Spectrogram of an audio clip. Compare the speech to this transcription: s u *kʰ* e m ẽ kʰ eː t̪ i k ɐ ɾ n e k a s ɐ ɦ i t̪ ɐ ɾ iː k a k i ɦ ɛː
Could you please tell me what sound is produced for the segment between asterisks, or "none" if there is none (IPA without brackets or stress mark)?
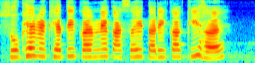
kʰ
